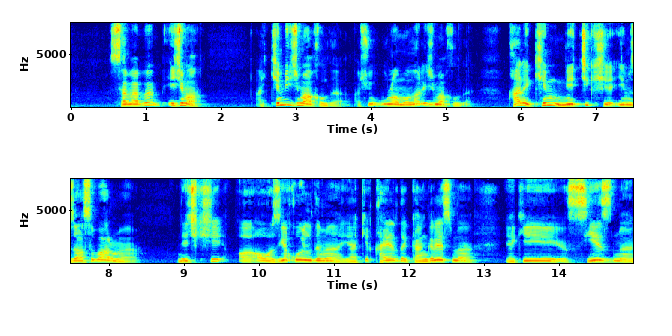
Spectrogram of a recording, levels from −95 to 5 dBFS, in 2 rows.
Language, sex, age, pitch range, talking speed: Russian, male, 50-69, 125-170 Hz, 110 wpm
